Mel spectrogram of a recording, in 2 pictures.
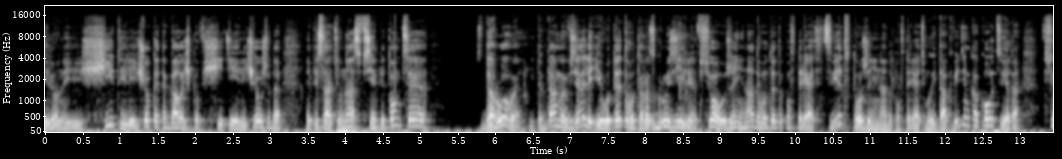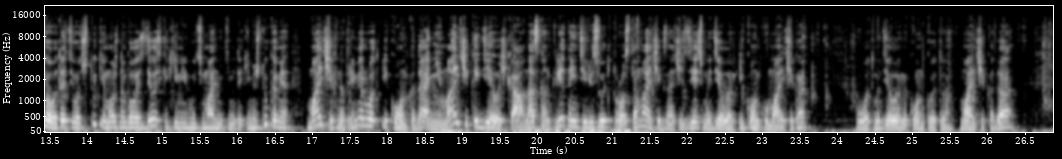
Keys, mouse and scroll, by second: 6.9 ctrl+click, 7.4 ctrl+shift+click, 8.3 Delete, 9.4-9.9 ctrl+scroll up 1, 10.3 ctrl+shift+click, 10.9 Delete, 11.2 Delete, 13.6-14.7 ctrl+scroll up 1, 17.1 ctrl+scroll up 1, 18.2-19.3 ctrl+scroll up 1, 21.4 space, 24.0 Delete, 25.3-26.2 typing, 26.6 Return.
